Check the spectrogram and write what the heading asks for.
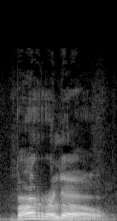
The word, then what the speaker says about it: bárralo: Bárralo. Muy bien. Excelente. And barra has two obvious syllables, no? Barra. So our accent goes on the A when we attach lo.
